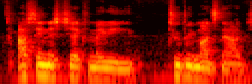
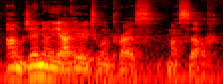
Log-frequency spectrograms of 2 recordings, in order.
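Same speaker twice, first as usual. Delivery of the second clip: ordinary delivery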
